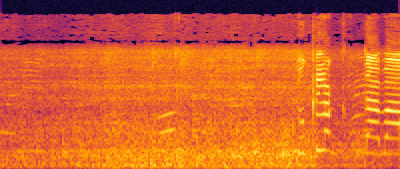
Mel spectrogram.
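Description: Passenger coaches rolling past at close range, their wheels giving a loud, steady rumble on the rails.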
